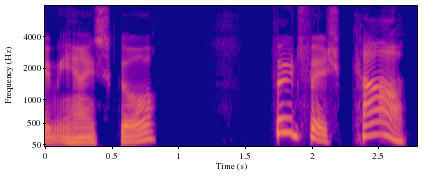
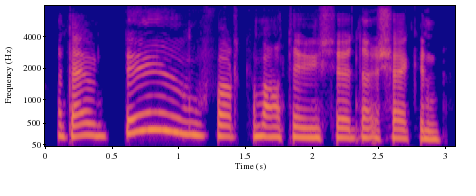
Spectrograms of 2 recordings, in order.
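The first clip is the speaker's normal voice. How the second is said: much higher put-on barman voice; high, huffy barman reply; shrieking bar owner; indignant barman; 9 semitones higher than usual. Shown as a demonstration. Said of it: "that thing that I just said about the martini".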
